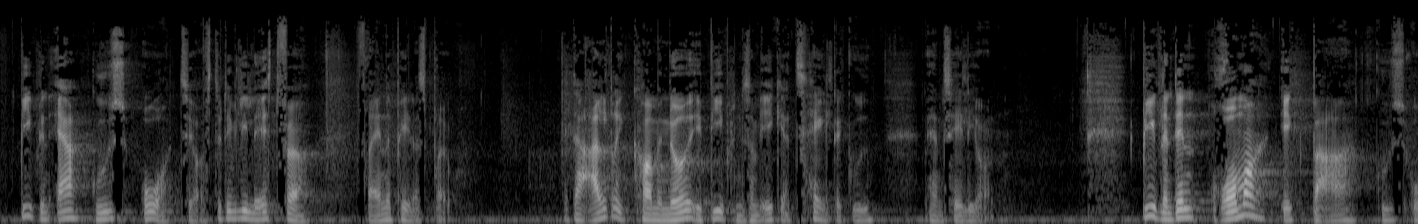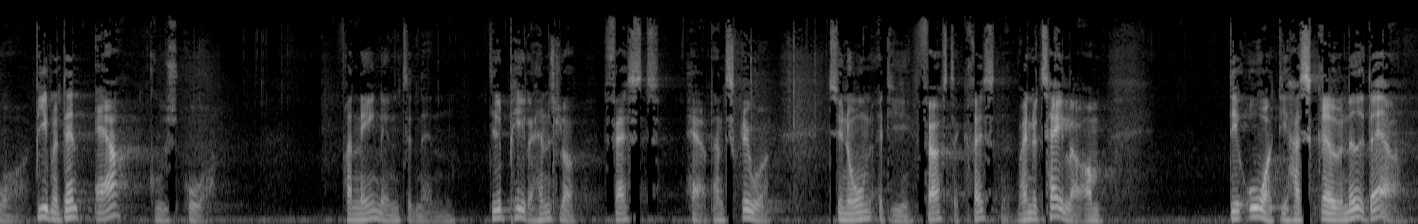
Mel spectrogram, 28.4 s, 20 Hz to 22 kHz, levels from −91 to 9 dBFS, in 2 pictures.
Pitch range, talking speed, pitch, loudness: 100-120 Hz, 175 wpm, 105 Hz, -33 LUFS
